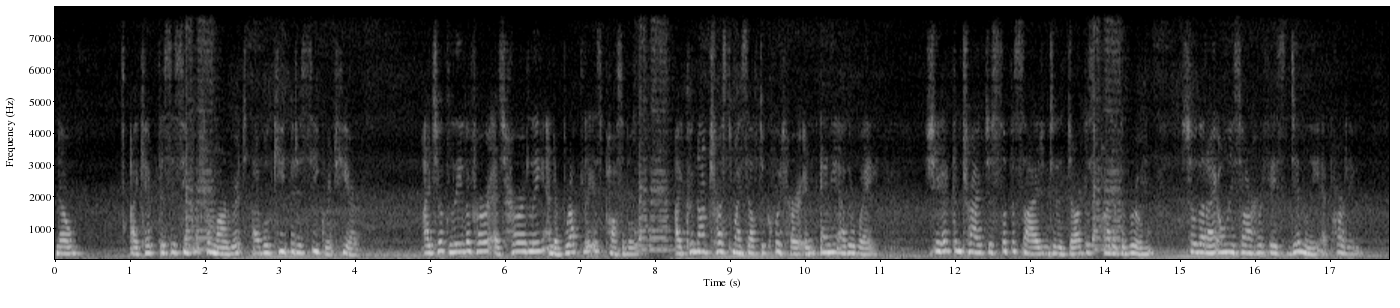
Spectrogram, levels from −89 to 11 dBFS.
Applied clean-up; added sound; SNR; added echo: none; Bus / Vehicle horn, car horn, honking; 16 dB; reverberation time 0.4 s.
